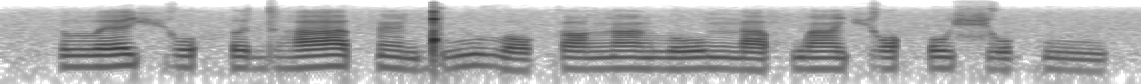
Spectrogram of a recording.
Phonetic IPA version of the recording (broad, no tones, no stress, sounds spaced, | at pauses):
β ɛ ç o h ə dʱ a θ ɛ̃ ɡ͡ǃ u ð ɔ k ɑ ŋ ã ð o ŋ a f w ã ç ɔ h o ɕ o k u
